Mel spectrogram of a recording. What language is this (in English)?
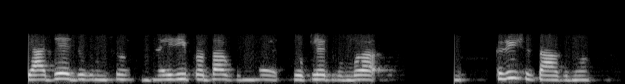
Manipuri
